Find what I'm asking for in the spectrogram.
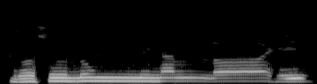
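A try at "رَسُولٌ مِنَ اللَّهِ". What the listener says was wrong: জি, ঠিক আছে,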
